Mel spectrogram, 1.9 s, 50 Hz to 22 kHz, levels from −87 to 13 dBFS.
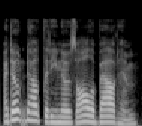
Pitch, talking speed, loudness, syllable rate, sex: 190 Hz, 285 wpm, -16 LUFS, 5.6 syllables/s, female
